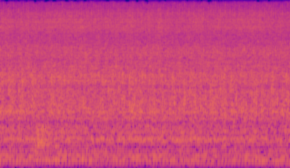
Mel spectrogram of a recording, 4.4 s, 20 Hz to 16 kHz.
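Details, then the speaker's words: 2005 Chevrolet Impala after repairing shorted camshaft position sensor wiring and replacing the sensor (had P0335/P0520, long crank, needed starting fluid cold): engine cranks, catches on its own, settles into steady even idle with slight mechanical clatter; normal start. "got a little bit of engine noise on this thing but that is a fix"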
